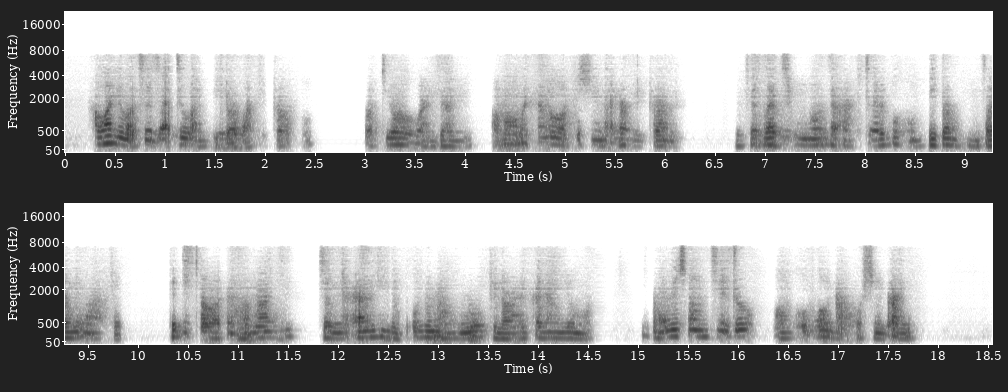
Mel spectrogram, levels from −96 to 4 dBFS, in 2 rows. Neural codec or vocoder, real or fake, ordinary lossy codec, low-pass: codec, 44.1 kHz, 0.9 kbps, DAC; fake; MP3, 48 kbps; 7.2 kHz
